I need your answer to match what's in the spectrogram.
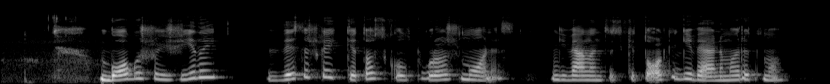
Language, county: Lithuanian, Panevėžys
